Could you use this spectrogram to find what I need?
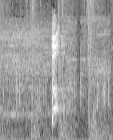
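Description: A pickaxe swings and strikes with sharp thwacks.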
